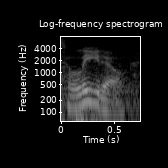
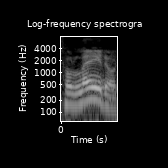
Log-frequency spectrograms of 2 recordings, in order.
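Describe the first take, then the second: First: The name is pronounced the English way. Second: The name is pronounced the Spanish way. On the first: This is how the Ohio town is named. The speaker calls it wrong. "not Toledo. I was corrected many, many times" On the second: This is how the Spanish town is named. The speaker calls it right. "those of you who speak Spanish, it's Toledo"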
